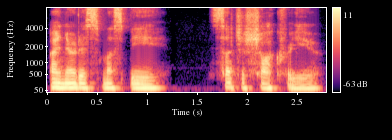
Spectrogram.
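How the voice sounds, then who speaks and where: Man acting a slow, possessive, lovesick captor. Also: on the low side, level tone, mellow, slightly rough. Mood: calm, coaxing. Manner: slow, deliberate, dramatic pauses. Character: obsessive lovesick male captor, wounded, possessive, menacing. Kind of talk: ASMR roleplay monologue addressed to the listener.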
